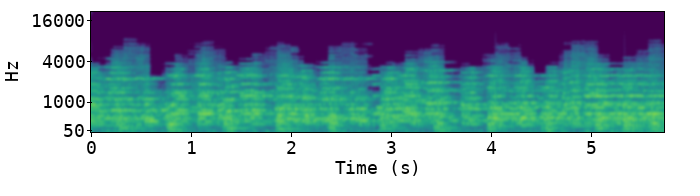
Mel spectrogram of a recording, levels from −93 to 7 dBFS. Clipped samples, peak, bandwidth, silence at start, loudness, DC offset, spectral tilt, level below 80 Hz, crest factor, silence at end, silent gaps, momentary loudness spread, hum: under 0.1%; 0 dBFS; 7.6 kHz; 0 s; -15 LUFS; under 0.1%; -6.5 dB/octave; -38 dBFS; 14 dB; 0 s; none; 3 LU; none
